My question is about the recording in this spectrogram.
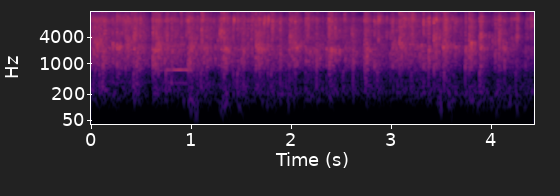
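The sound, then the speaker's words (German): An audience applauds steadily for several seconds as a man is called onto the stage, a dense, even crackle of many hands clapping at once with no single claps standing out, and no one speaks over it. “Gebt ihm Applaus, er darf auf die Bühne kommen.”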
